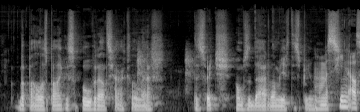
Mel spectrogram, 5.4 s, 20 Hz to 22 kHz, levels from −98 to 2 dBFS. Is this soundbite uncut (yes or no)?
yes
